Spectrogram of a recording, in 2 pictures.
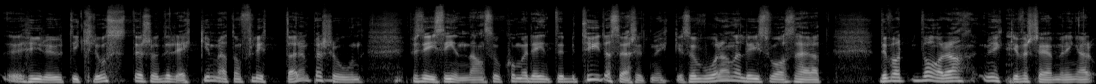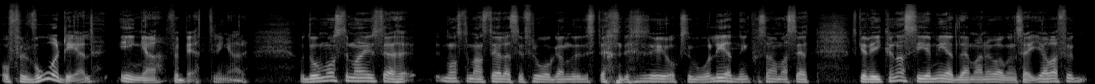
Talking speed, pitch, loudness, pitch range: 195 wpm, 130 Hz, -29 LUFS, 115-140 Hz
